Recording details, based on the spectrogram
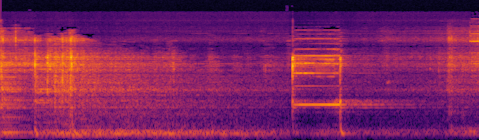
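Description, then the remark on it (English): A single electronic beep, about half a second long, sounds clearly over a low, steady room hum during a social conformity experiment, signalling people in the room to stand up. It is a bright, buzzy tone with no speech around it. “Beep means stand up.”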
